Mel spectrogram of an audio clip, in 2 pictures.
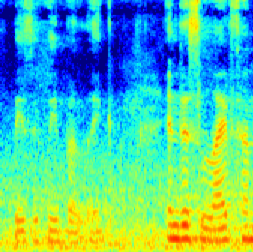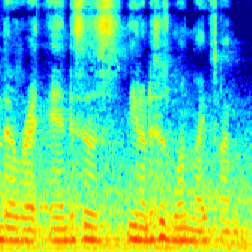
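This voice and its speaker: Amid audible room echo and noticeable background noise, a woman speaks in a flat monotone at a very deep, low pitch. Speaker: vlogger. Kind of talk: casual confessional monologue. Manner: rambling, halting.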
